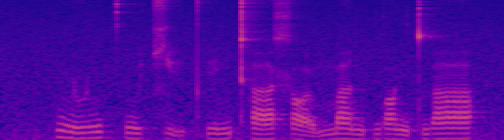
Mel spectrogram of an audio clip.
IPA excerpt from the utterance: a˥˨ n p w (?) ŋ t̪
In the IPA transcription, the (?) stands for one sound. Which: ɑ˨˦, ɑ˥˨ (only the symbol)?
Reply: ɑ˥˨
